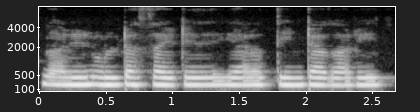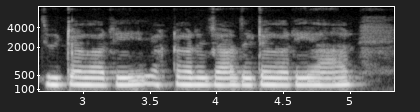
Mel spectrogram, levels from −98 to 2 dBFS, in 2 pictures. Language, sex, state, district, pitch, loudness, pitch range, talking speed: Bengali, female, Assam, Hailakandi, 210 Hz, -13 LUFS, 205-215 Hz, 155 wpm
